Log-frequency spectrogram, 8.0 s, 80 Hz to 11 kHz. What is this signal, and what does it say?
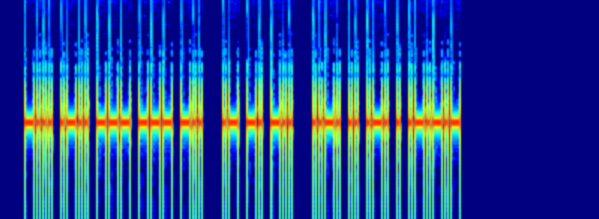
Morse code, heard as a keyed tone, about 30 wpm, 700 Hz. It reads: BLOOD AND FIRE.
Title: Sentences from Top 1100 Words 30wpm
